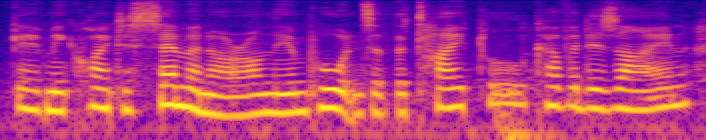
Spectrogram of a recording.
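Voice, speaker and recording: A woman's voice: medium pitch, fast talker, gravelly, a little mellow, close to an everyday voice. A woman acting in a radio drama as a guarded, candid escort with a wry, matter-of-fact way of talking. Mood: wry, impressed.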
